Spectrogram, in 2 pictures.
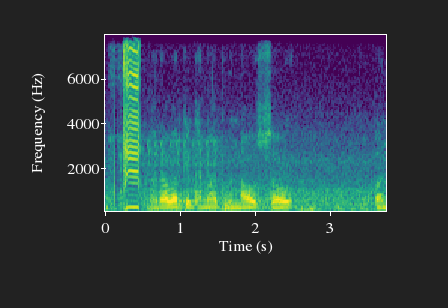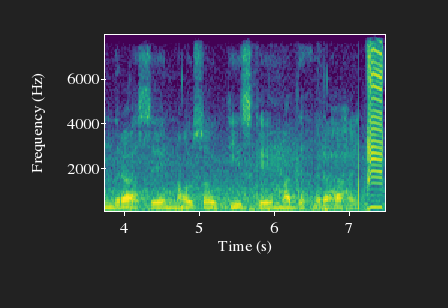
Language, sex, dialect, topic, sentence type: Magahi, male, Central/Standard, banking, statement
